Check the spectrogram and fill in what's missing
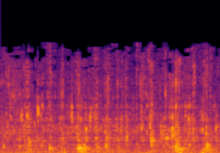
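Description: Bottled water pours from the bottle into the water reservoir of a Bartesian cocktail mixer. It makes a close, continuous gurgling splash as the reservoir fills.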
